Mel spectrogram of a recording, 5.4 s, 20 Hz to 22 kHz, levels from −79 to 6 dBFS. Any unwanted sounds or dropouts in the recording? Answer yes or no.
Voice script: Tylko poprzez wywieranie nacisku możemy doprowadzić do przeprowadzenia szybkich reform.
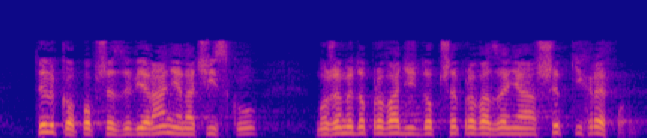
no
